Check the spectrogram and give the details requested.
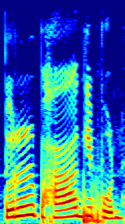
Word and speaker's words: दुर्भाग्यपूर्ण: आप एक बार बोलिए, दुर्भाग्यपूर्ण। ठीक, तो भा से पहले र का उच्चारण हो रहा है और र यहाँ क्या है, आधा है।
